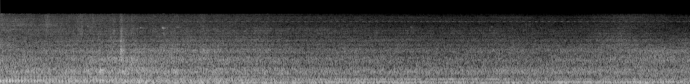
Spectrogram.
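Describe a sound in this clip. A bus engine rumbles as the bus approaches along the road.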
